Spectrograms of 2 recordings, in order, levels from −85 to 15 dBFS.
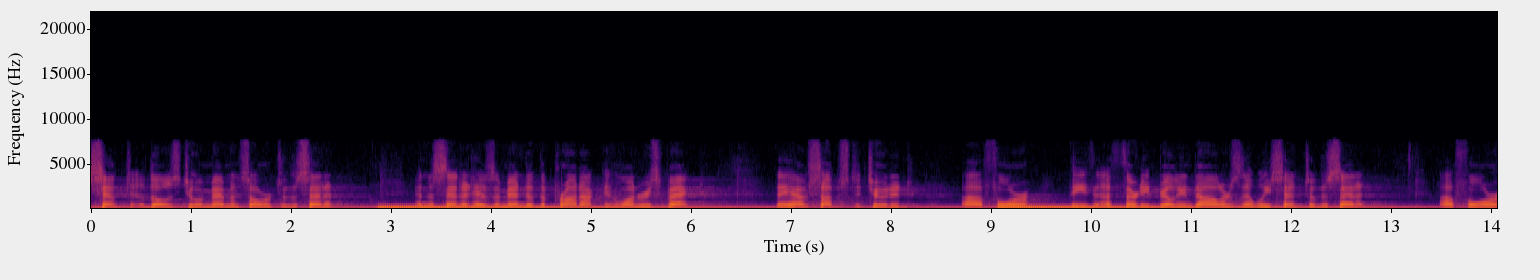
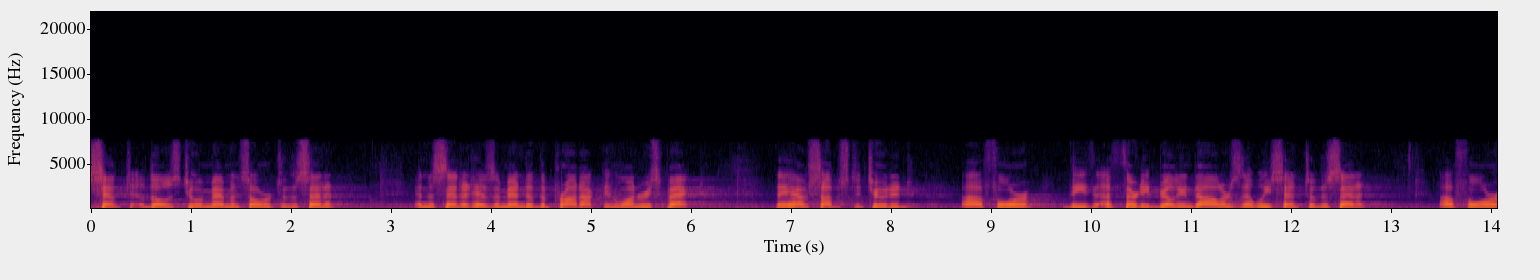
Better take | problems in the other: second | background sound (Bass guitar); as loud as the speech

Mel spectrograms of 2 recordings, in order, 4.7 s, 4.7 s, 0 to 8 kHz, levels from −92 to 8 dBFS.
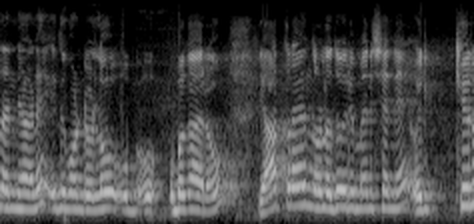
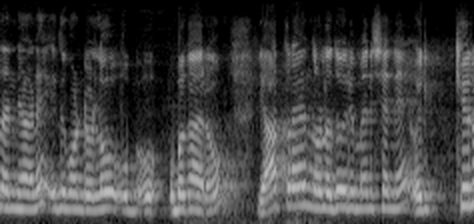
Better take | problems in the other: first | noise reduction (neural separator model SepFormer DNS4)

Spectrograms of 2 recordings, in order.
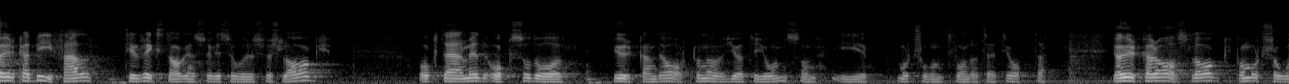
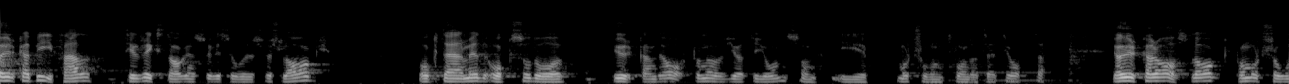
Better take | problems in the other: first | noise reduction (classical method spectral subtraction)

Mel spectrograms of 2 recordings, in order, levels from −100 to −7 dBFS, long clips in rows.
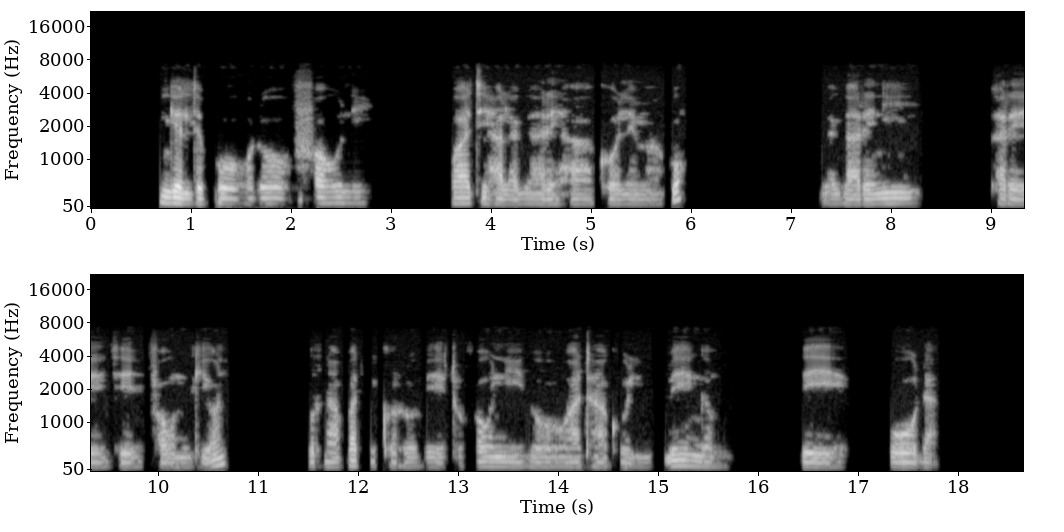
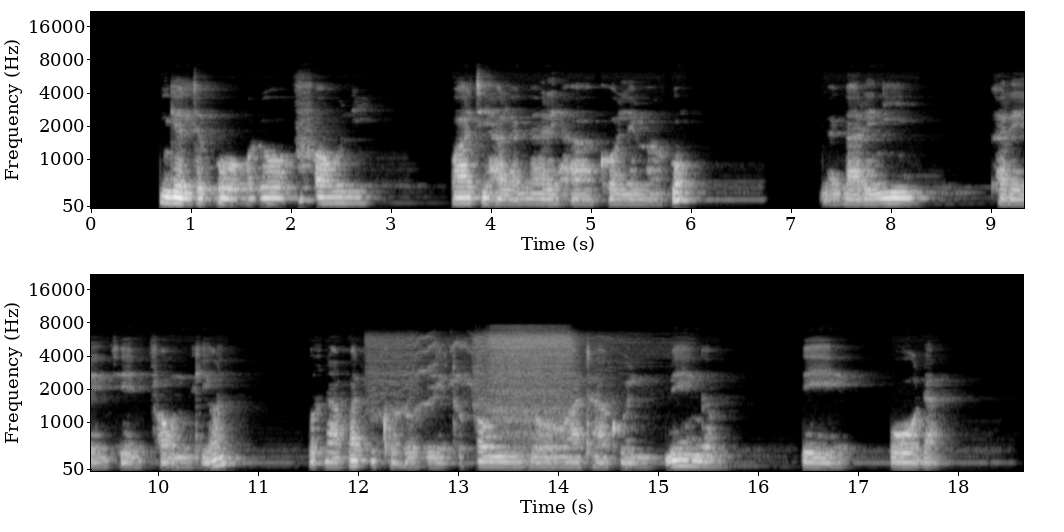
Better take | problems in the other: first | background sound (Drill); 15 dB below the speech // room echo; dies away in 0.5 s

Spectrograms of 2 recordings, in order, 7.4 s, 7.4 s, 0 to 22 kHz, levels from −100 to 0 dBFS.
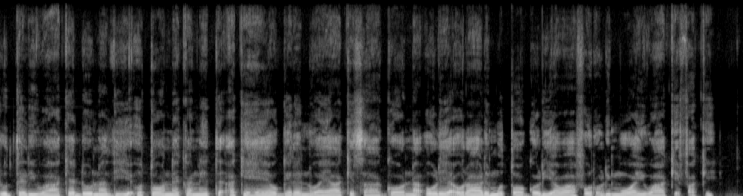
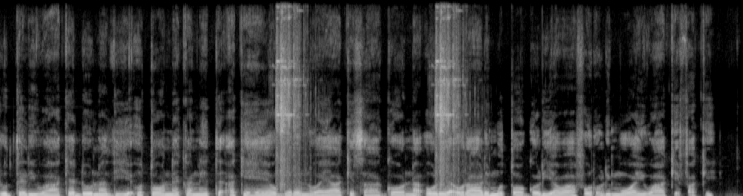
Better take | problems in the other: first | background sound (Coin (dropping)); 8 dB below the speech

